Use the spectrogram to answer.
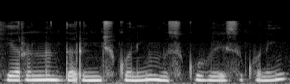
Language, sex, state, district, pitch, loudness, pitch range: Telugu, female, Andhra Pradesh, Krishna, 195 Hz, -12 LUFS, 190-205 Hz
